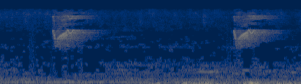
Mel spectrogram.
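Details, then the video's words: Nighttime nightjar calls, described as eerie: a pair of shrill descending whistles roughly two seconds apart, with constant low background hum. "Suara burung Iblis II si cabak iblis malam"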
